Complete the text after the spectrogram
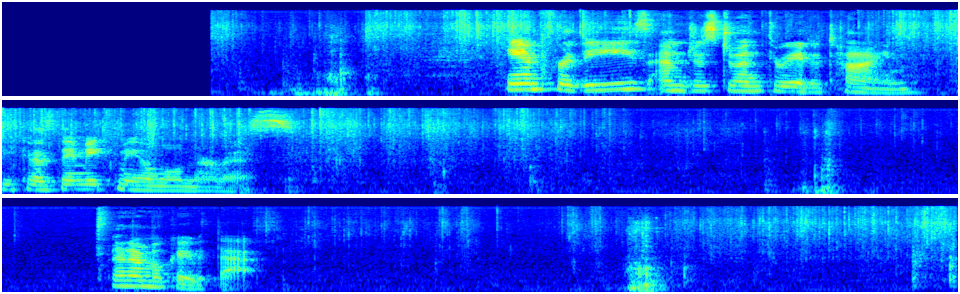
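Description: Plastic film crinkles and rustles as hands handle it.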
